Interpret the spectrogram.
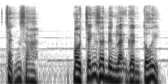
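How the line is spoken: Sobbing, broken words. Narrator (Vietnamese): Nó vừa khóc vừa mếu máo, nó không tròn câu

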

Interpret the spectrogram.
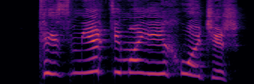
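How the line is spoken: Yelling. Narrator (Russian): завопила я

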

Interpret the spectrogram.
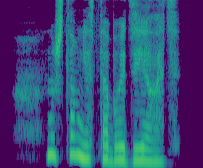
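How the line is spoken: Sighing. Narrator (Russian): вздохнула девушка

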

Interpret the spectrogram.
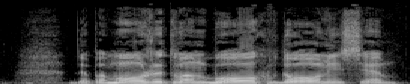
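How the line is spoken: Resonant deep voice. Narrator (Russian): произнес звучным глубоким голосом

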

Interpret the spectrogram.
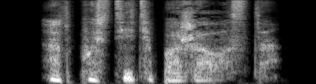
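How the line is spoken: Whisper. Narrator (Russian): прошептала

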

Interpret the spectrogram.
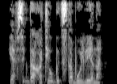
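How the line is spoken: Hoarse, breathless whisper. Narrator (Russian): прошептал хрипло, чувствуя, как дыхание становится горячим и сбивчивым

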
